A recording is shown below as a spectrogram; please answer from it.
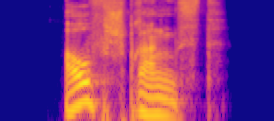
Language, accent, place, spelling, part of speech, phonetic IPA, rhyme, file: German, Germany, Berlin, aufsprangst, verb, [ˈaʊ̯fˌʃpʁaŋst], -aʊ̯fʃpʁaŋst, De-aufsprangst.ogg
- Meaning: second-person singular dependent preterite of aufspringen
